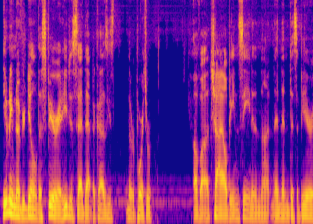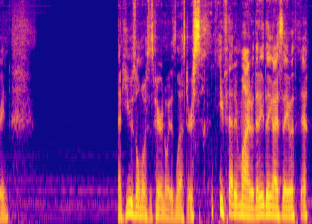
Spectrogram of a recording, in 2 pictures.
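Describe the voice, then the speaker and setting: A man narrating a tabletop game as game master, relaxed and rambling. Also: fairly low pitch, fairly quick.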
